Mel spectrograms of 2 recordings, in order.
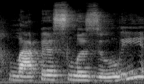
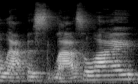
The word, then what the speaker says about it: lapis lazuli: this is called a Lapis Lazuli I had originally been calling it a Lapis lazala but in the kind of poking around YouTube that I did about this Crystal everyone pronounces it lapis lazuli I picked this up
